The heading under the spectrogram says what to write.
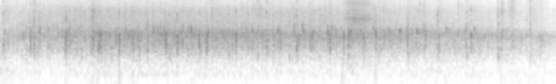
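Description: A crowd claps in a sustained round of applause, a dense, steady patter of many hands that holds at an even level for several seconds without any voices.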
